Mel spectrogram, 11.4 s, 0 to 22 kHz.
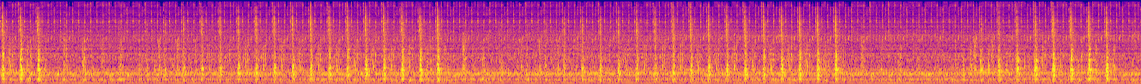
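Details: BMW F07 with N55 engine at steady idle: sharp, fairly regular ticking knock about three times a second over the idle; engine knock.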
